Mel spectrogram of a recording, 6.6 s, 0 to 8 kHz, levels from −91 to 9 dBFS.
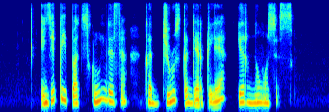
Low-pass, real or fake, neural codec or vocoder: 7.2 kHz; fake; codec, 24 kHz, 1 kbps, SNAC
